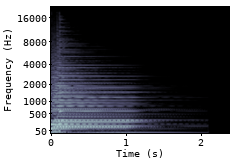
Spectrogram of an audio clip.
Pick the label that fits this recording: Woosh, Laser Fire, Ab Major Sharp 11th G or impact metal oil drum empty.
Ab Major Sharp 11th G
